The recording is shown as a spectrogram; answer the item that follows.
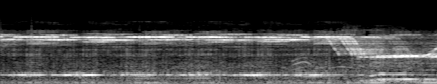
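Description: Electronic dance music: a held low synthesizer tone under a high steady whine, with pitch sweeps falling and then rising near the end.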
